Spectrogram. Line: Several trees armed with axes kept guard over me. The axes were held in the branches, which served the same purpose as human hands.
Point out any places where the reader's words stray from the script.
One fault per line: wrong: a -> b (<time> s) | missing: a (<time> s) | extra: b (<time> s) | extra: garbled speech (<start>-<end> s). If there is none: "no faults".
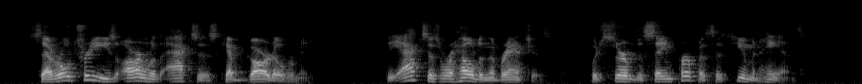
no faults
